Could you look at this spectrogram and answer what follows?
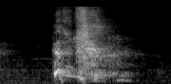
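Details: A deliberately self-induced sneeze: a sharp intake, then one forceful explosive burst of air that trails off.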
